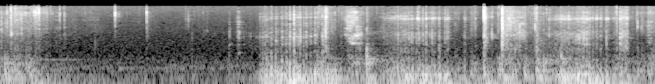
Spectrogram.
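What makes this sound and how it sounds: A rectangular solid yellow bar of soap is held in the hand while its edge is shaved with a metal blade. Dry, crunchy scraping strokes with bright, crisp clicks come in quick, uneven bursts, starting quietly and then turning into denser, fuller scraping with a few sharper snaps near the end.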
